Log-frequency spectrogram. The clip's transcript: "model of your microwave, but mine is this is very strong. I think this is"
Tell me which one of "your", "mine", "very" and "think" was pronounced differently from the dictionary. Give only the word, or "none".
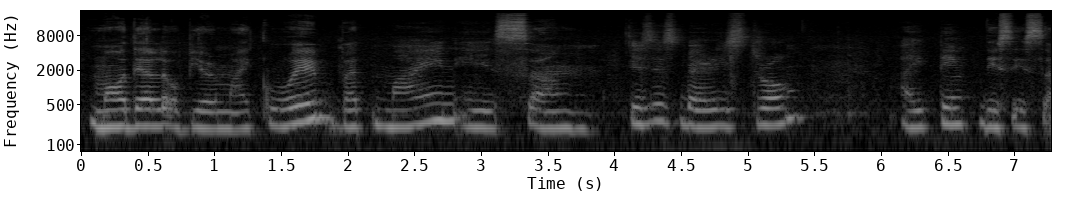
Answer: think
